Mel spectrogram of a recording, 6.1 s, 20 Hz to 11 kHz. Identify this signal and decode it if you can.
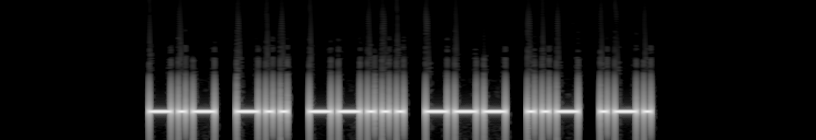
Morse code, heard as a keyed tone, about 22 wpm, 700 Hz. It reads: KD7OUR
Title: USA Call Signs 22wpm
